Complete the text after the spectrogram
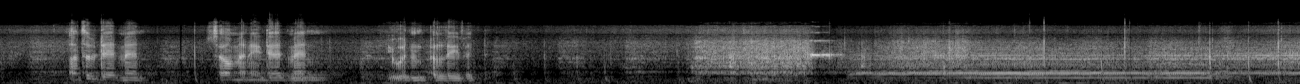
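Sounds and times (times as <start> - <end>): steam hissing: 0.0 - 13.0
steam train whistle: 8.0 - 13.0.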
